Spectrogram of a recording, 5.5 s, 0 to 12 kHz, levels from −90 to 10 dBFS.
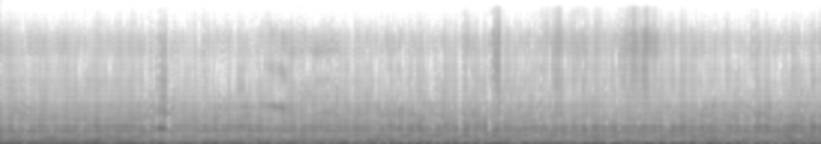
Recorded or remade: remade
